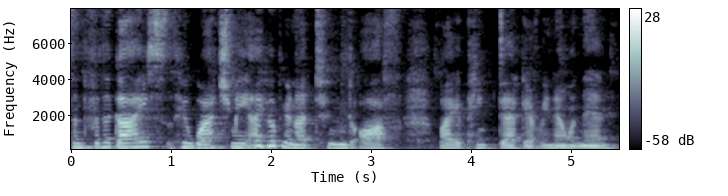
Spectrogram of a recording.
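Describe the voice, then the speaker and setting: An older woman from the United States hosting her tarot channel, talking casually to viewers in a rambling way, with lots of fillers and self-corrections. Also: fairly low pitch. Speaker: tarot reader and channel host. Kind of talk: casual chatty monologue to viewers.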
